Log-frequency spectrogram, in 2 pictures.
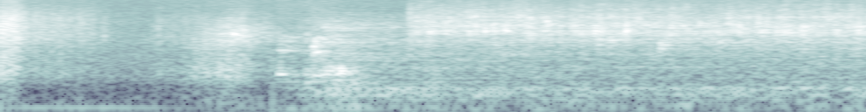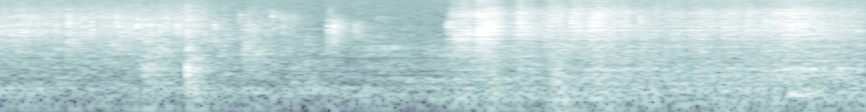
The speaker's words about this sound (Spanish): Todo con orden, formando cadena, se empezó a lavar.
